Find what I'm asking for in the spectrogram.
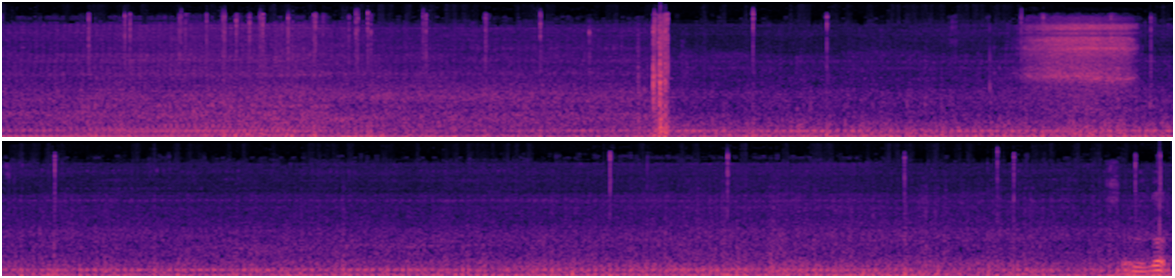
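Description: Royal Enfield Himalayan motorcycles ride along with a steady low engine rumble and road noise, joined by a brief sharp clack and a short higher burst partway through.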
